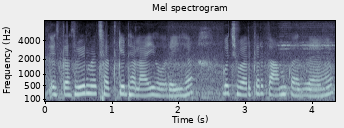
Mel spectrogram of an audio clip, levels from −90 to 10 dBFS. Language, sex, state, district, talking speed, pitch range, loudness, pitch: Hindi, male, Bihar, Saran, 205 wpm, 200-240 Hz, -14 LUFS, 220 Hz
